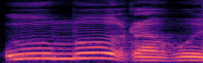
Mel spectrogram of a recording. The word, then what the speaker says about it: 有無: 일본 종합연구소에서는 가족의, 가족의 의문이, 자, 유무는요, 일본어로 의무라고 읽습니다. 유무라고 읽지 않도록 발음에 주의해 주시면 좋을 것 같아요.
